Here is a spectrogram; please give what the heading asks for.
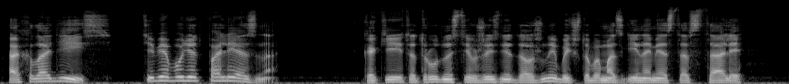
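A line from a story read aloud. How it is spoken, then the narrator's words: Fatherly tone. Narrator (Russian): отеческим тоном заключил капрал Дзержинский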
